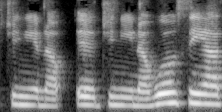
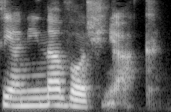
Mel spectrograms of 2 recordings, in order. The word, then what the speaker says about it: Janina Wozniak: As San said, my name is Janina Wozniak. I'm an agent with Future Home Realty. I'm actually bilingual in Polish. So for the Polish community, my name in Polish would be pronounced Janina Wozniak.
